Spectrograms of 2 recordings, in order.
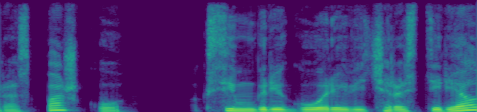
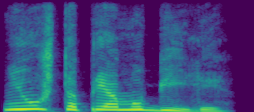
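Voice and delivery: much higher and louder, scandalised; old lady can't believe it; old neighbour, horrified, asking loudly; shocked gasp; 11 semitones higher, 9 dB louder than usual. A narrator's reading. Old woman hears of murder.

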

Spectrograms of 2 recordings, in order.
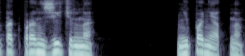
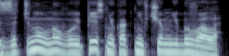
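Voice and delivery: plain reading voice

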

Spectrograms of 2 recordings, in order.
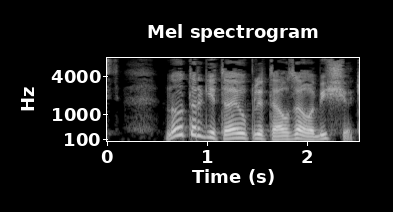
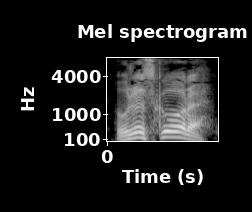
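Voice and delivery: loud, higher, gruff cheering-on; grim encouragement; 5 semitones higher, 5 dB louder than usual. A narrator's reading. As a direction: urge them on with grim satisfaction. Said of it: "подбодрил Мрак с угрюмым удовлетворением". (подбадривая с угрюмым удовлетворением)

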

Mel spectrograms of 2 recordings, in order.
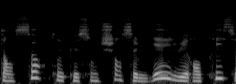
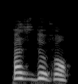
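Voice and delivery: ordering; 6 semitones higher, 4 dB louder than usual. A narrator's reading. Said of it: "ordonna le très Saint-Pierre".

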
